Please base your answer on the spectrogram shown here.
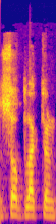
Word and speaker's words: zooplankton: I think he's probably saying it right, but it's like zoo, ZOO.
